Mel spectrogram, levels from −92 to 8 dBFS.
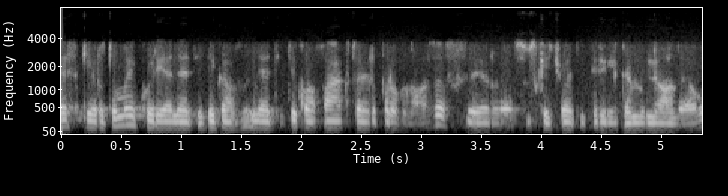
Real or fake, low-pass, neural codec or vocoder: real; 7.2 kHz; none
